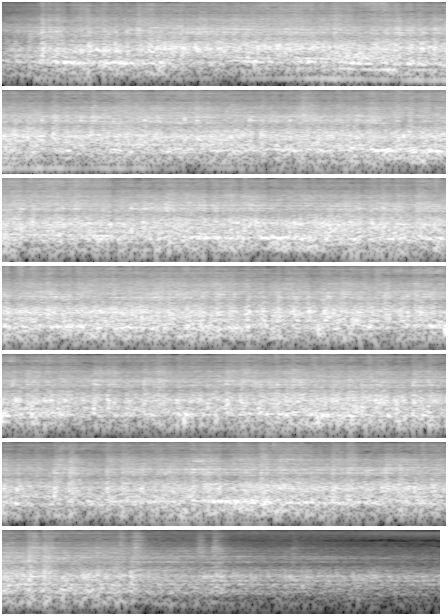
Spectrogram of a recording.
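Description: Indian Railways express passenger train, the East Coast Express, running past at speed: loud, steady noise of its wheels on the rails that starts suddenly about half a second in and fades over the last few seconds as the train moves away.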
